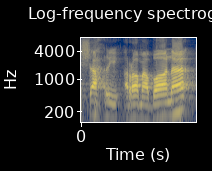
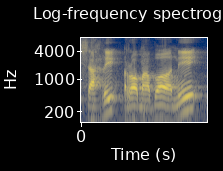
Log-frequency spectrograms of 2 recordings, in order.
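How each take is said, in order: First: Ramadhan ends with an 'a' vowel. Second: Ramadhan ends with an 'i' vowel. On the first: The speaker calls it wrong. "Ada yang baca" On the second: The speaker calls it right. "Ada juga yang baca"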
